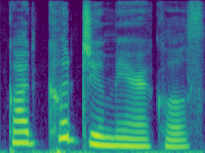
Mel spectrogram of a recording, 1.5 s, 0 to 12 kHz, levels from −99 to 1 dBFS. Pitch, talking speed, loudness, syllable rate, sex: 200 Hz, 155 wpm, -16 LUFS, 4.3 syllables/s, female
